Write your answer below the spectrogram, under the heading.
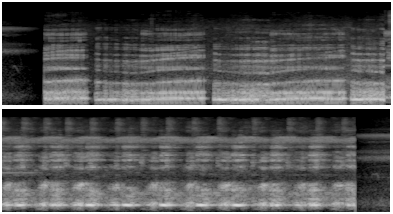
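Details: A black howler monkey (Alouatta caraya) of southern Brazil, Paraguay and Argentina gives harsh, raspy growling roars in rapid pulsing bursts, a short, sharp, chainsaw-like growl.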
